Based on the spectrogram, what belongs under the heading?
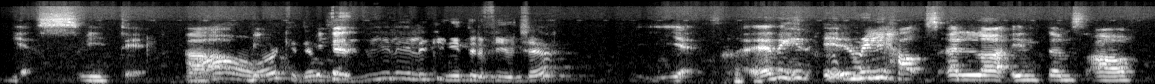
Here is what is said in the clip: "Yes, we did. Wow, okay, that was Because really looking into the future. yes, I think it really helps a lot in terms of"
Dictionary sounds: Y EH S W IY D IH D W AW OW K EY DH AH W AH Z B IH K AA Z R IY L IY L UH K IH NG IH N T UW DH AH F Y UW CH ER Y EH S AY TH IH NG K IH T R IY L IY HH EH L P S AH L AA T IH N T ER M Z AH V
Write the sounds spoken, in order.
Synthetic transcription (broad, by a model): Y EH S W IY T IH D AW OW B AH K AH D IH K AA R IY L IY L UH K IH NG IH N T UW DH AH F Y UW CH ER Y EH S AY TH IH NG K IH T R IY L IY HH EH L P S AH L AA T IH N T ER M S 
